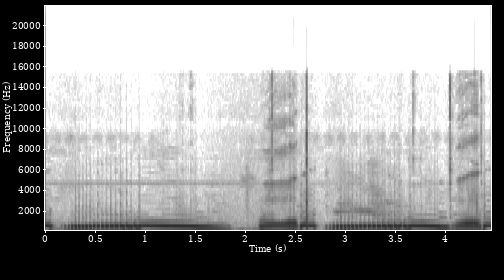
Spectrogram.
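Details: Ringneck dove of a local type giving two full coos, each a rolling trill easing into a sustained falling note, with a rough, broken burst between them and a faint steady hum behind.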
